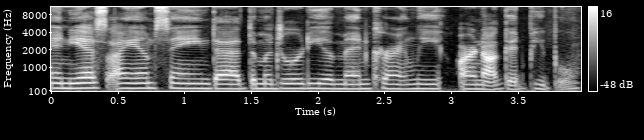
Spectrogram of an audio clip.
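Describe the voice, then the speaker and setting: A woman at a fairly quick pace, her pitch fairly low. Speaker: podcast host. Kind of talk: casual monologue. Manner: animated.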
